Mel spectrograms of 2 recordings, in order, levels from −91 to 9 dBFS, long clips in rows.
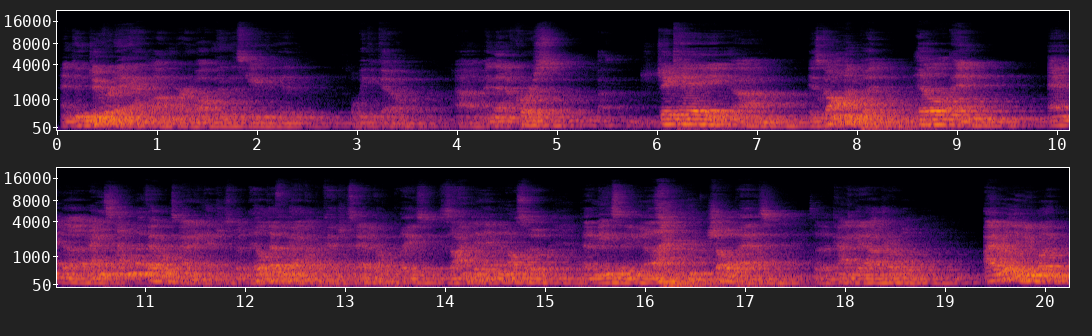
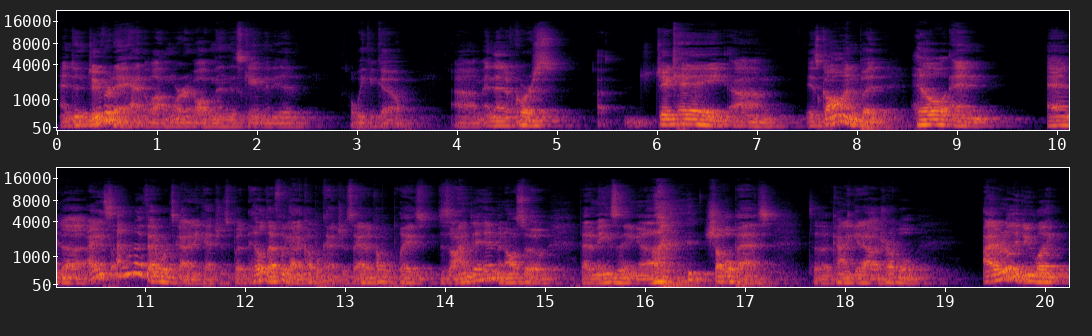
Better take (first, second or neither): second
